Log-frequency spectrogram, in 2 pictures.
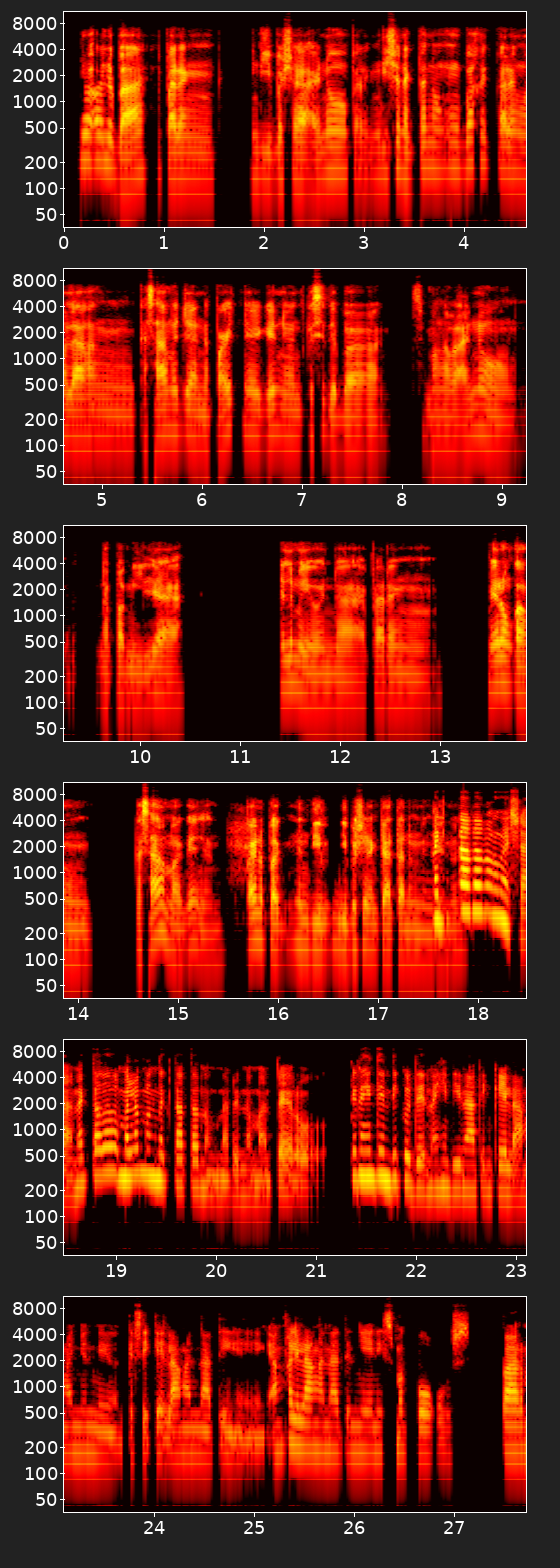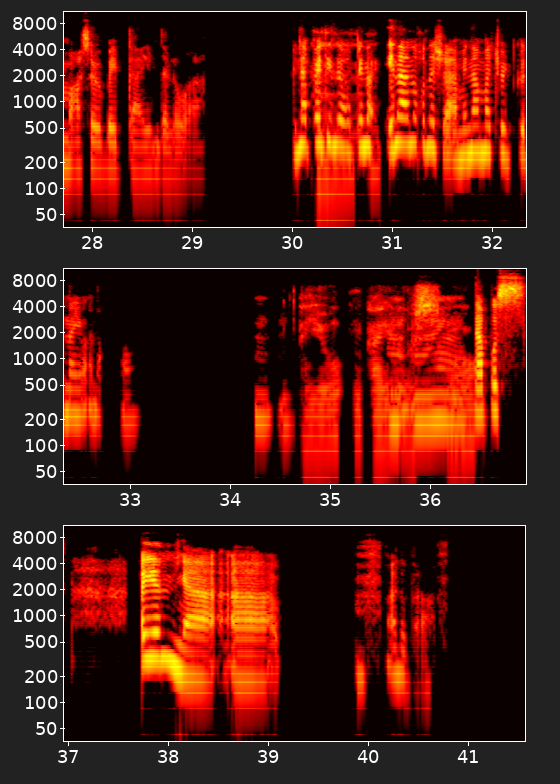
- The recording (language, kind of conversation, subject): Filipino, podcast, Ano ang ginagawa mo para alagaan ang sarili mo kapag sobrang abala ka?
- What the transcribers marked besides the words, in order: other background noise; tapping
